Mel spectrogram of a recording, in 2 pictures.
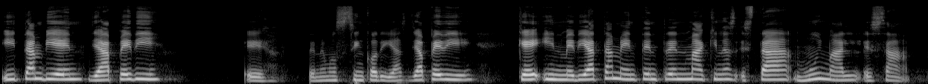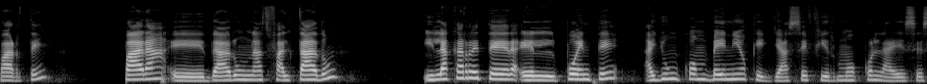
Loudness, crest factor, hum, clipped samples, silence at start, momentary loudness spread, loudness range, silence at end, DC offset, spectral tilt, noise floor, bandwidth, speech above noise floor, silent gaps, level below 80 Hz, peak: -20 LUFS; 20 dB; none; under 0.1%; 0 s; 11 LU; 5 LU; 0 s; under 0.1%; -5.5 dB/octave; -68 dBFS; 16 kHz; 48 dB; none; -62 dBFS; 0 dBFS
